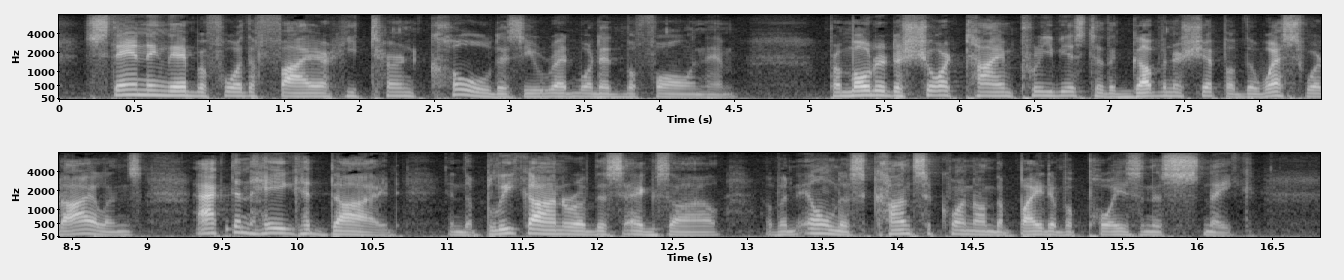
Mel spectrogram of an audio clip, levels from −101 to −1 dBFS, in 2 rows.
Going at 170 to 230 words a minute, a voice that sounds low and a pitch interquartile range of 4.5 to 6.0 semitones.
Yes: average, 175 wpm; low, 120 Hz; average, 5.1 semitones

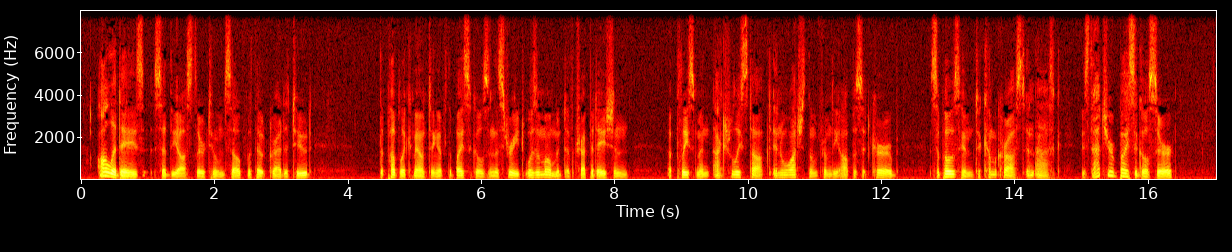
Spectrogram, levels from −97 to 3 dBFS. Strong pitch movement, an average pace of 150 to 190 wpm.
Yes: wide, 5.9 semitones; average, 160 wpm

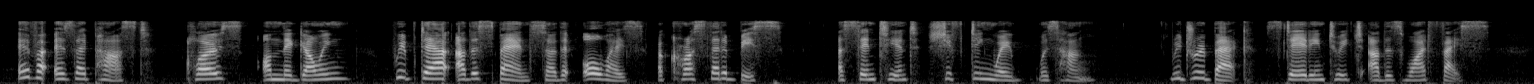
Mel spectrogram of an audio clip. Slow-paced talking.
Yes: slow, 130 wpm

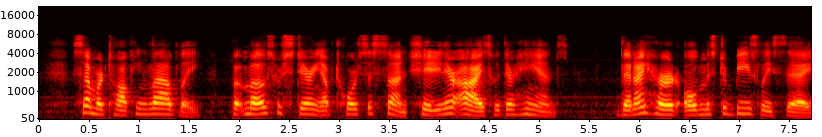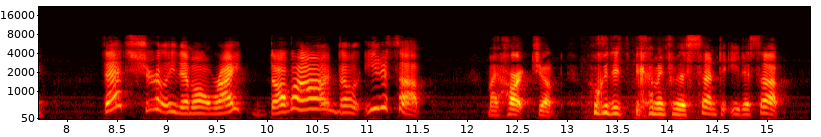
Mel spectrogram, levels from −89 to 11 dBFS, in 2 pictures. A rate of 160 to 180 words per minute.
No: average, 190 wpm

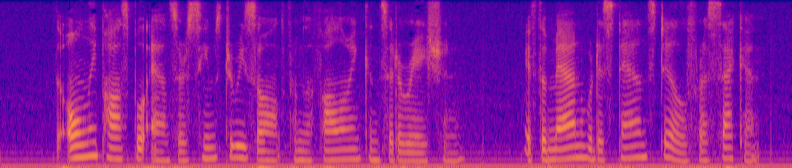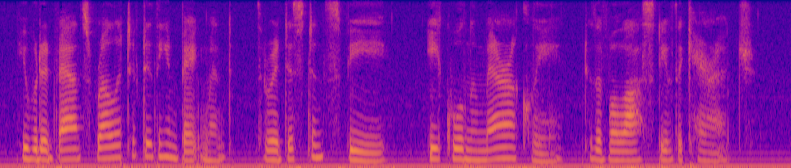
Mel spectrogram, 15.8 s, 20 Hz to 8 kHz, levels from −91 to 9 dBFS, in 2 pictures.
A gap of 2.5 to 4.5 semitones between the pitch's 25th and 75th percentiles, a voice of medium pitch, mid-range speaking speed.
Yes: average, 3.5 semitones; medium, 175 Hz; average, 150 wpm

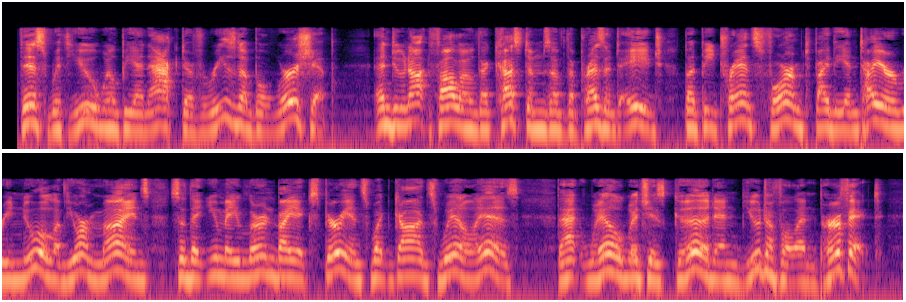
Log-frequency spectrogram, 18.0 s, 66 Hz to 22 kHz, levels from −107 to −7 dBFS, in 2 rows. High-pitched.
No: medium, 155 Hz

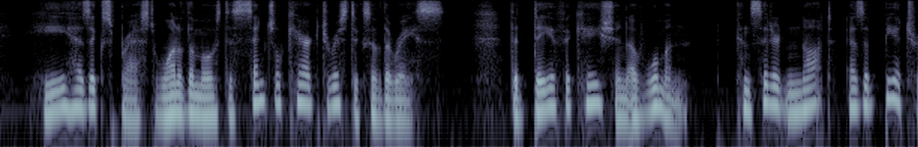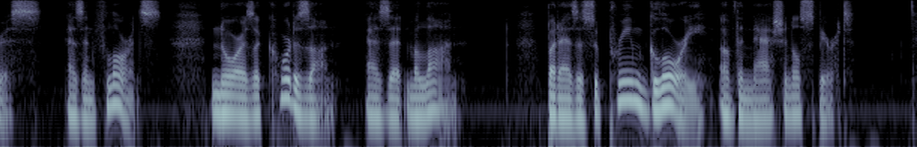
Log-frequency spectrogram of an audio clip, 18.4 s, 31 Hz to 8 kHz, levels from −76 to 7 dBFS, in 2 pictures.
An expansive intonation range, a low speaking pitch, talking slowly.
Yes: wide, 6.1 semitones; low, 115 Hz; slow, 130 wpm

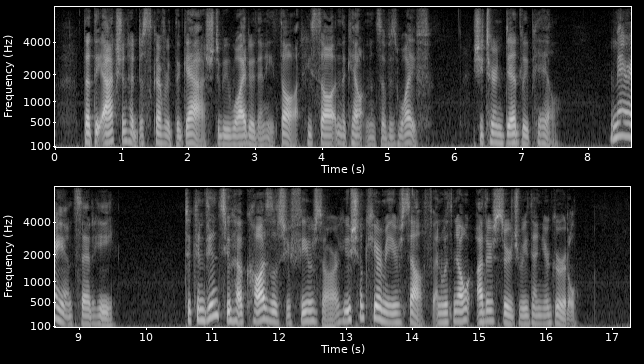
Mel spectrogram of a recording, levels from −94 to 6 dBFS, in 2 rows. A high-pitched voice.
No: medium, 145 Hz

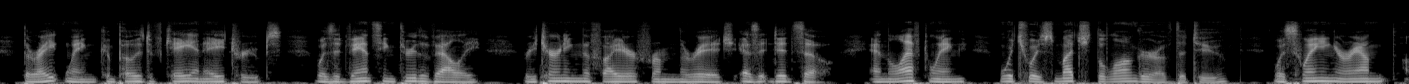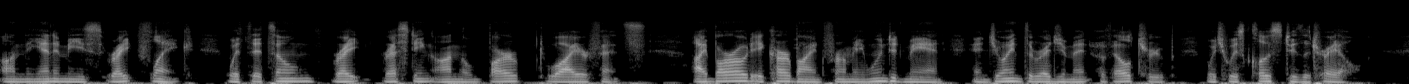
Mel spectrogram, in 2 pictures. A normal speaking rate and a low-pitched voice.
Yes: average, 160 wpm; low, 125 Hz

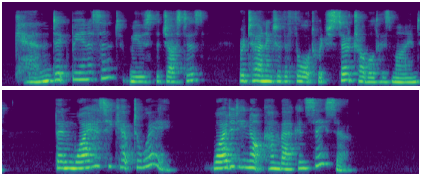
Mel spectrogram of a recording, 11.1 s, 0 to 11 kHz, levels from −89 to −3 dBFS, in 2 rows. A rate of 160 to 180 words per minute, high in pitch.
Yes: average, 165 wpm; high, 235 Hz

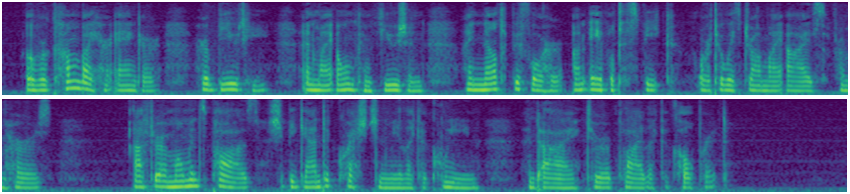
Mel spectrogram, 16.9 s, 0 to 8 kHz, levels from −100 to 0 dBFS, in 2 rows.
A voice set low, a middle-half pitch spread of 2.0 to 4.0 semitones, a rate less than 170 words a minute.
No: medium, 165 Hz; average, 2.8 semitones; average, 155 wpm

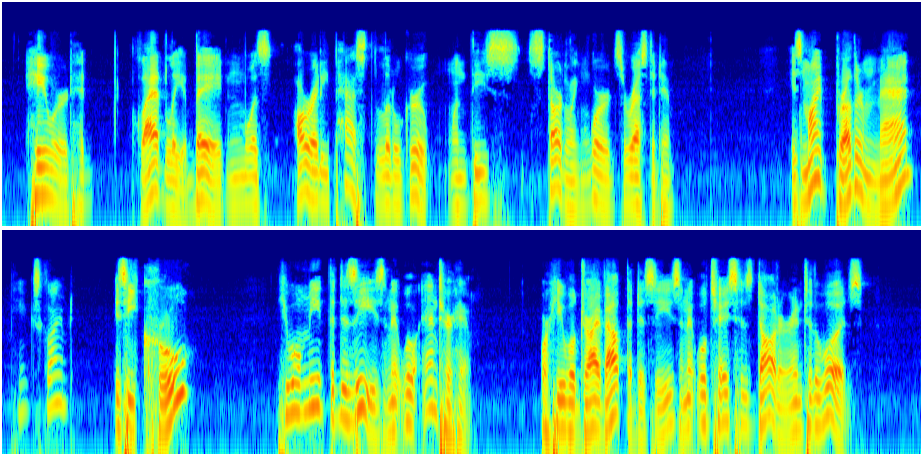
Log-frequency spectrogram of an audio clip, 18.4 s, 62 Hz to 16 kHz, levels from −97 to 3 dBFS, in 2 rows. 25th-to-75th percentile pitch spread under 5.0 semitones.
No: wide, 5.5 semitones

